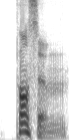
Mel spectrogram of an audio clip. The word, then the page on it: possum: British English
